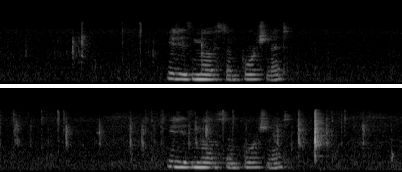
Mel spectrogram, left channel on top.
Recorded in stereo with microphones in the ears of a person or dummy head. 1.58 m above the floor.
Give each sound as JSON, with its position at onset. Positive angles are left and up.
{"t": 1.7, "sound": "a woman speaking", "side_deg": 45, "distance_m": 0.8}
